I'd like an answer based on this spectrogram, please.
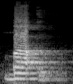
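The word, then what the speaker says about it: ب: 2 ചുണ്ടുകളും ചേർത്ത് വെച്ച് മീം, ബാ ഉച്ചരിക്കാം. 2 ചുണ്ടുകളും ചേർത്ത് വെച്ചിട്ട്. അപ്പൊ അതിന്റെ ഉച്ചാരണം മനസ്സിലാക്കാം. മീം, മീം. അപ്പൊ അത് 2 ചുണ്ടുകളും ചേർത്ത് വെച്ചിട്ടാണ് അത് നമ്മൾ ഉച്ചരിക്കേണ്ടത്. മീം. അതുപോലെ ബ.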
